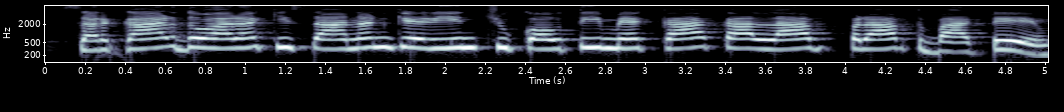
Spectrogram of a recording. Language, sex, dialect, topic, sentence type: Bhojpuri, female, Northern, banking, question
